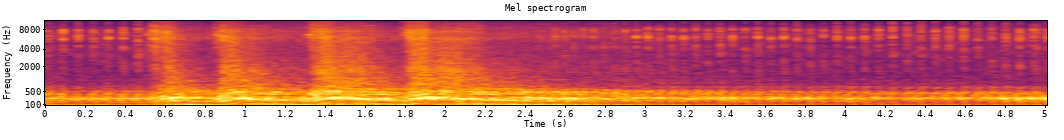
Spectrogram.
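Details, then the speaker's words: 1979 Kawasaki KZ650 bobber: a few throttle blips, then an uneven, hunting idle that never settles; torn boot on the number four carb leaking vacuum, making carb sync hard; boot replaced. "ended up one of the carb boots had a rip in it so we changed that really quick we're having a problem sink in the carbs because that number four carb was was leaking vacuum"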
